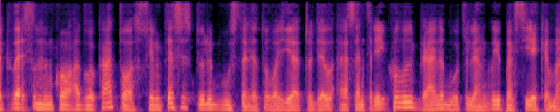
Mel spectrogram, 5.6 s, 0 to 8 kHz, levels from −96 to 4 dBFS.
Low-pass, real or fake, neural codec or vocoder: 7.2 kHz; fake; codec, 16 kHz in and 24 kHz out, 0.6 kbps, FireRedTTS-2 codec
